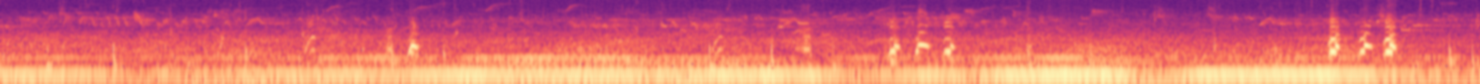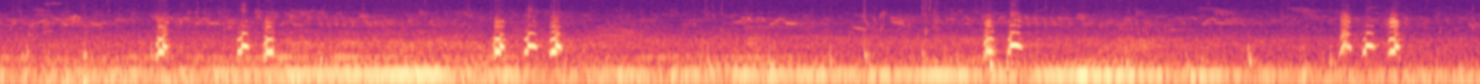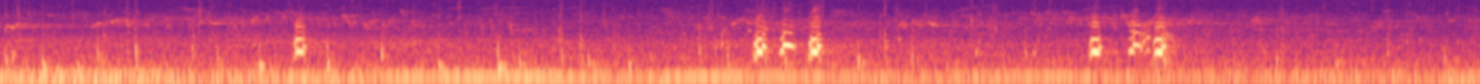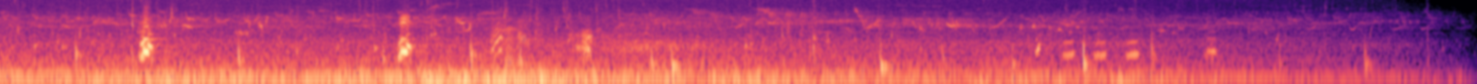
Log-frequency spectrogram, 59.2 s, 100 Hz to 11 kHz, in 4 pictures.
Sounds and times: water beating agants boat 0.0 - 59.0
swans 2.2 - 4.6
swans 7.0 - 10.4
swans 12.8 - 21.2
swans 23.4 - 26.4
swans 27.2 - 29.0
swans 30.6 - 36.0
swans 36.6 - 53.4
swans 54.5 - 56.7

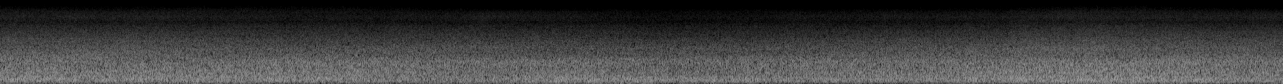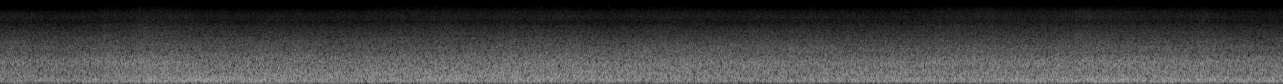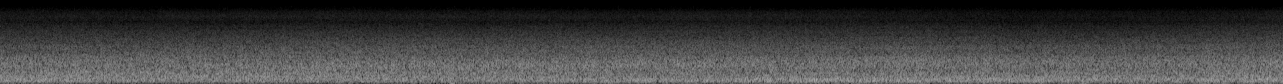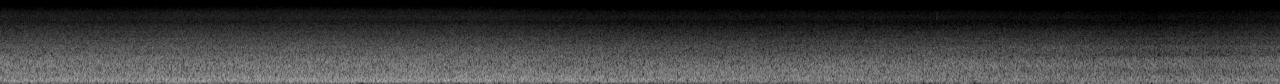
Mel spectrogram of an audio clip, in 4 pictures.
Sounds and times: waves 2.1 - 51.2

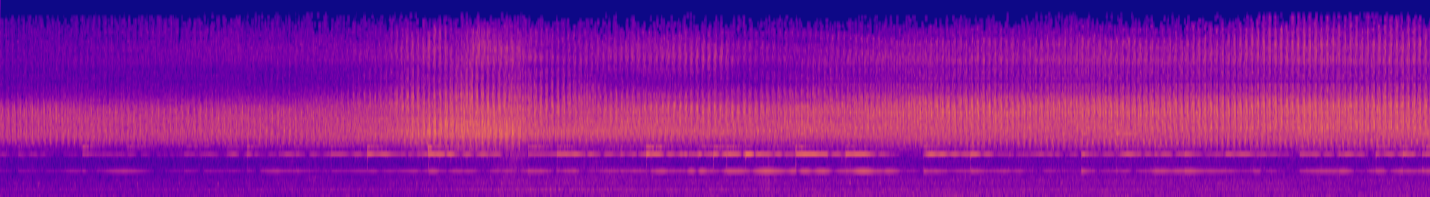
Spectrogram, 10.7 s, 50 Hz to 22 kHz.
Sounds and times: insects 0.0 - 10.7

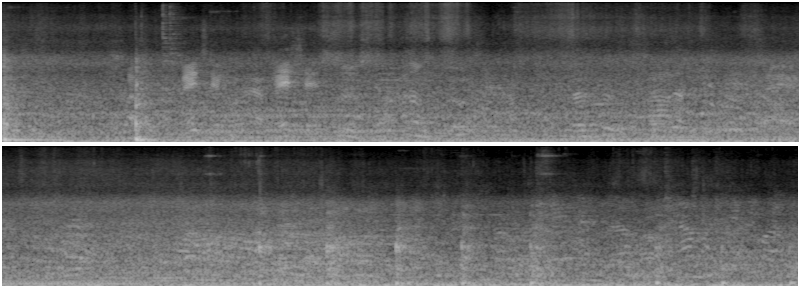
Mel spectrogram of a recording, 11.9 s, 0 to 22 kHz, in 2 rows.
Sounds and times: Walking in the market 0.0 - 11.9

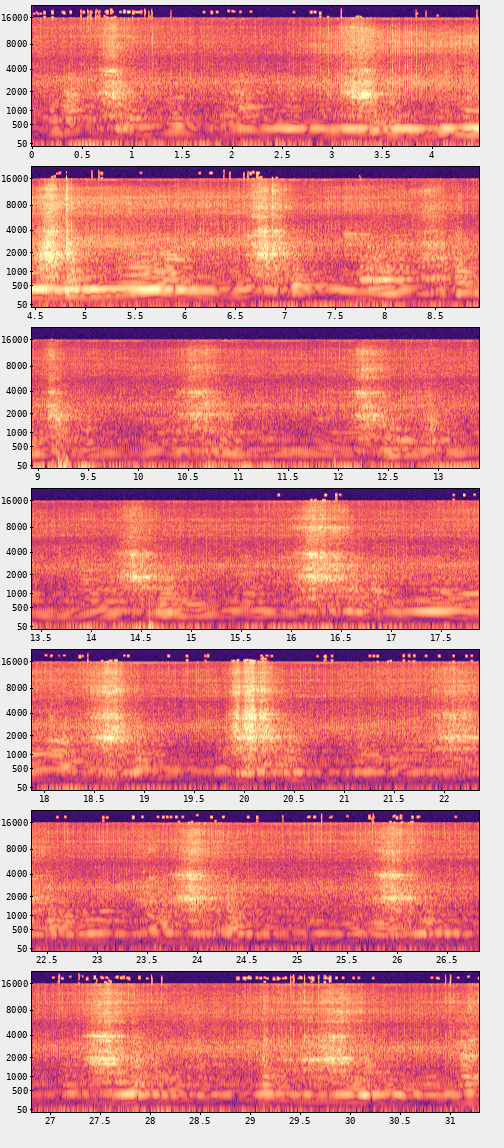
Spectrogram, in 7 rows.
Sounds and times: Self-oscillating guitar 0.0 - 31.2

